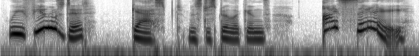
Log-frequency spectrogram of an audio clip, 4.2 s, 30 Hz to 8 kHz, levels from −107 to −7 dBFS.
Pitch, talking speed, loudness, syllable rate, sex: 230 Hz, 100 wpm, -17 LUFS, 4.0 syllables/s, female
